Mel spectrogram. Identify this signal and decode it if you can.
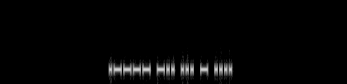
Morse code, heard as a keyed tone, about 50 wpm, 700 Hz. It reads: 1DSTH
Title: Five Challenging Letter-Number Combinations 50wpm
